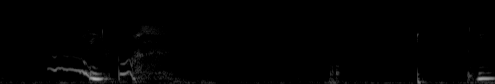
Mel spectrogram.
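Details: Pet cat giving a short, sliding meow that dips then rises, followed by a second chirpy call; faint clicks and a closing meow fragment in a quiet small room.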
